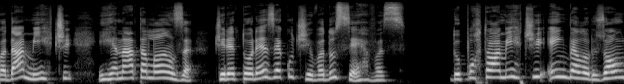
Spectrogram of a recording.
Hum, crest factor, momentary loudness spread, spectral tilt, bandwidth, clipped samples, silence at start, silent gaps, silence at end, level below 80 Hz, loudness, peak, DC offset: none; 14 dB; 7 LU; -2.5 dB/octave; over 20 kHz; under 0.1%; 0 s; 4.17-4.47 s; 0 s; -54 dBFS; -18 LUFS; -4 dBFS; under 0.1%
